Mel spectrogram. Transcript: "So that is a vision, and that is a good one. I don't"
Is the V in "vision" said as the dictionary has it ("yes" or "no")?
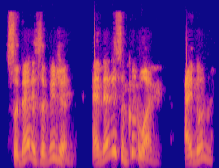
yes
